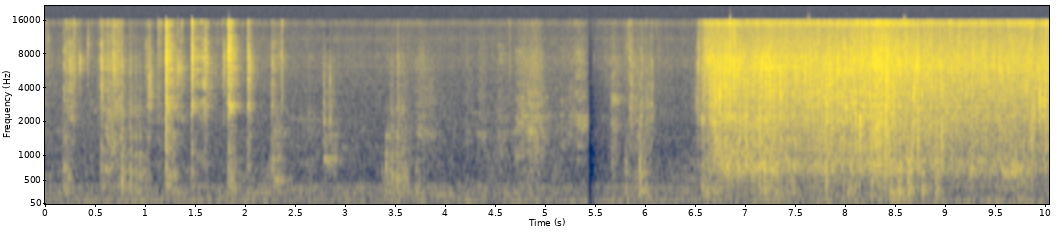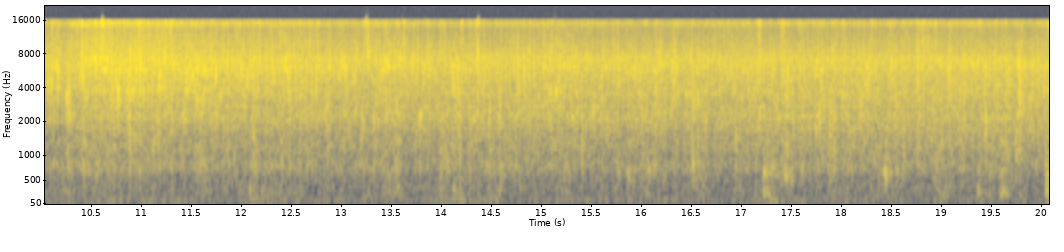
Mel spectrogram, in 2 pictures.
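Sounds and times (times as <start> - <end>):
metal spatula stirring in wok: 0.2 - 2.1
vegetables sizzling in oil: 6.6 - 20.0.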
